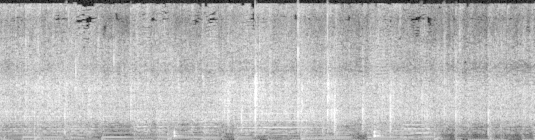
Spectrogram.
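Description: Sliced bell peppers and red onion sautéing in oil in a hot pan, sizzling steadily. A wooden spatula clicks and scrapes against the pan as they are stirred.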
